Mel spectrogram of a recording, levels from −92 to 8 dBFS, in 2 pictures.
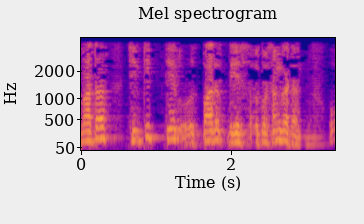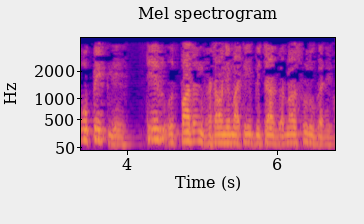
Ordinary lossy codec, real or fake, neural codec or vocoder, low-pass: none; fake; vocoder, 24 kHz, 100 mel bands, Vocos; 3.6 kHz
